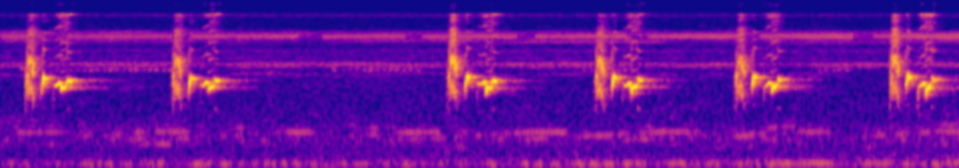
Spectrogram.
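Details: Sooty-headed bulbul song used as a lure for wild bulbuls, short cheerful phrases of quick chirping, falling notes repeated roughly once a second, six phrases in all, with a thin constant high whine underneath.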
